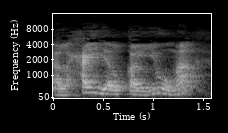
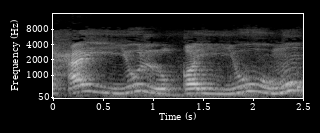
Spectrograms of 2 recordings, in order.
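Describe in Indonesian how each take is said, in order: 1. Kata-kata itu berakhir dengan vokal a. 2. Kata pertama berakhir dengan vokal u. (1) "baris atas ya" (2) "kalau sekiranya dibaca baris depan juga boleh ya"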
